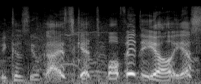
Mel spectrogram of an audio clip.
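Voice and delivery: put-on German accent, pitched high.

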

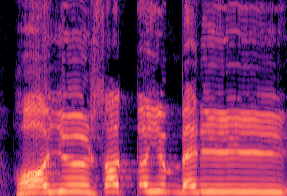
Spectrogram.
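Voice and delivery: odd, altered alien voice with beni drawn out. A captured green alien answers its captors, in a changed green alien voice. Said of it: "yeşil uzaylı sesi bile değişmiş".

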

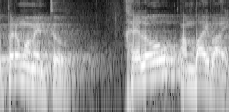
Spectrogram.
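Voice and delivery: put-on heavy Andalusian accent, at its strongest. Retelling answering an English teacher's level interview, in a thick Andalusian accent. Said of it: "con mi acento andaluz al máximo".

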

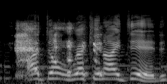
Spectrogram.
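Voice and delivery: very loud, very high, shrill, drawn-out put-on British accent. Joining a joke about being british from now on: put-on british accent. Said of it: "let's be British from now on".

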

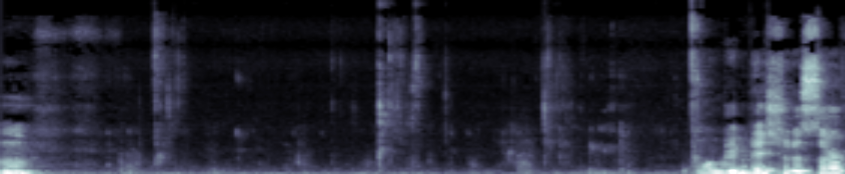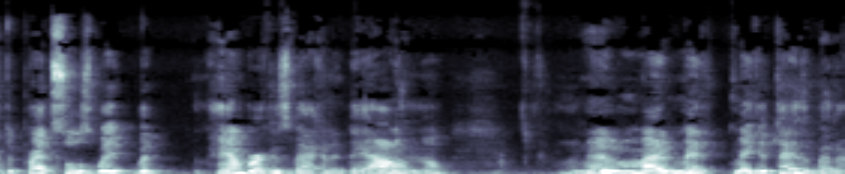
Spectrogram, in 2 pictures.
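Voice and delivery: talking with a full mouth, chewing. Tasting pretzel bread and commenting on it: talking with mouth full. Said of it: "My mouth is full".

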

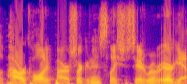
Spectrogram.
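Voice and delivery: very fast, rapid-fire, rushed rattled-off delivery. Presenter rattling off the list of fault zones in a case study, very fast. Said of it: "I say that very fast".

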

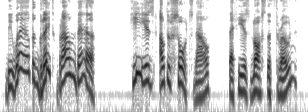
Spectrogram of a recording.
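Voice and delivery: very high, swooping, squeaky little chipmunk voice. The narrator reads the chipmunk speaking to Katie, squeaky little chipmunk voice. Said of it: "in his squeaky little voice".

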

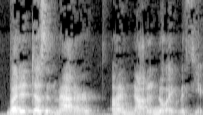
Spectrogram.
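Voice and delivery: ordinary delivery, nothing marked

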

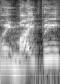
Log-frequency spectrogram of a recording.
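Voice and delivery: high-pitched, mocking parroting voice. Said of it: "and you're still".

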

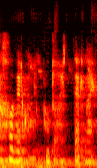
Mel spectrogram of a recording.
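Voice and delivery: quiet, low muttering under the breath. Describing how someone can be heard muttering: muttered under the breath. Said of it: "Así, como muy por lo bajo".

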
